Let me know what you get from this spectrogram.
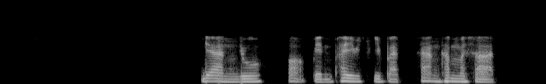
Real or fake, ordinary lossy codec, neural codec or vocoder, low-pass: real; Opus, 24 kbps; none; 3.6 kHz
